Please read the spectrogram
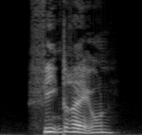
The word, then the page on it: fintreven: -ˌʁεˀvən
